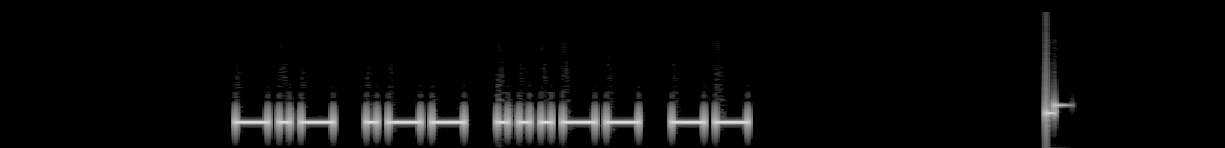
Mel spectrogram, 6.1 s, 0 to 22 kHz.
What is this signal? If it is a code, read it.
Morse code, heard as a keyed tone, about 22 wpm, 700 Hz. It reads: KW3M
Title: USA Call Signs - 4 Characters - 3x Character Spacing - 22wpm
